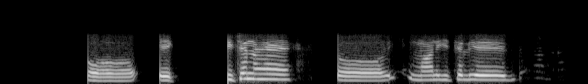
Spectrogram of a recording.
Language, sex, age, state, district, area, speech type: Hindi, male, 45-60, Uttar Pradesh, Lucknow, rural, conversation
